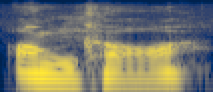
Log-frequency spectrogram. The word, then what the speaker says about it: encore: sing it as Last Encore. Yeah, but you don't say on. Do you? Maybe. You I would say encore, because in French they would accent the second syllable, wouldn't they?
